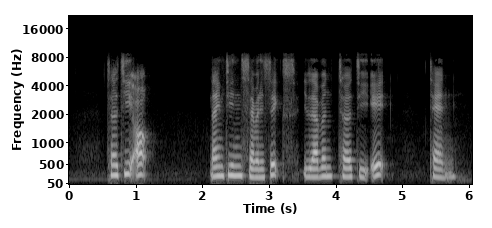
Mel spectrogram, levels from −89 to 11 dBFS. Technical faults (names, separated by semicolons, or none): call bitrate drop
